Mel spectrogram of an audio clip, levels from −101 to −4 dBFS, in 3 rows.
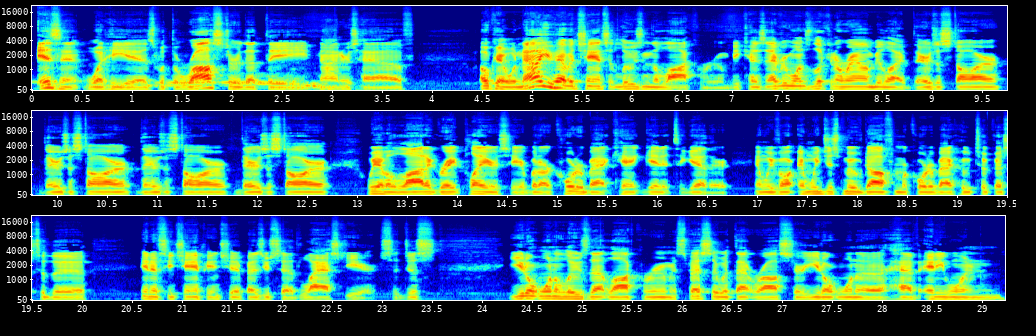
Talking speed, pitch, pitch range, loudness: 205 wpm, 90 Hz, 85-95 Hz, -25 LUFS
